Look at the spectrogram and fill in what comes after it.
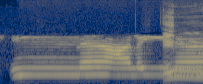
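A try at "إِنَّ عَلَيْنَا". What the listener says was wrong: مافيش الف بعد نوم يا بنتي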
